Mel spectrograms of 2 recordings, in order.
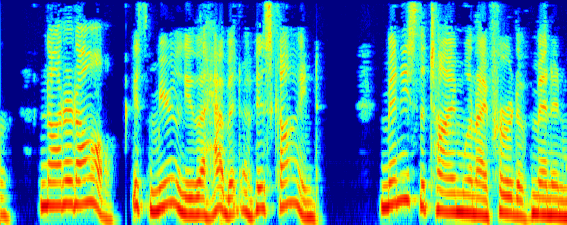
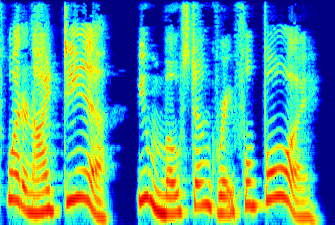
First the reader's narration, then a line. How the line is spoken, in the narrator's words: cried the Bellows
